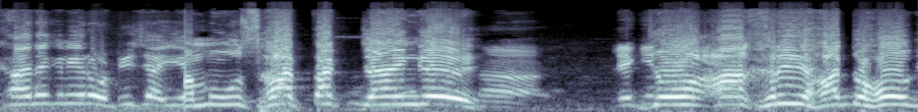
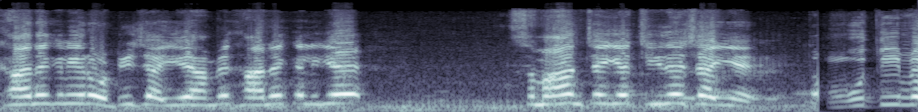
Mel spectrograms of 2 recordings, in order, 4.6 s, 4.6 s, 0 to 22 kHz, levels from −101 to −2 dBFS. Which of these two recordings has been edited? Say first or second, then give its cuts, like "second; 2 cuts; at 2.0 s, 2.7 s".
first; 1 cut; at 0.9 s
